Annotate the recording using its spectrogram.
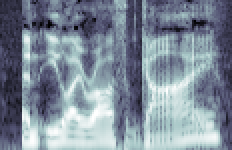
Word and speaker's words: Roth: Is that how I say that Roth. – Right? Am I pronouncing it right? – Uh-huh. Eli Roth.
